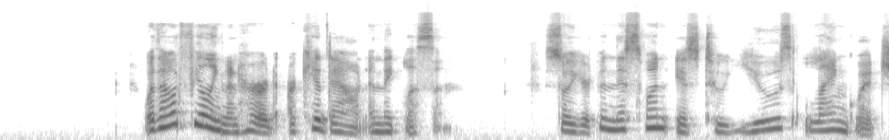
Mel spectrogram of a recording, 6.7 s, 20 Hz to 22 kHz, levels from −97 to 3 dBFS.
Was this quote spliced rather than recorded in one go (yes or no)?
yes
